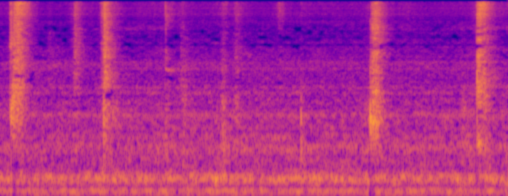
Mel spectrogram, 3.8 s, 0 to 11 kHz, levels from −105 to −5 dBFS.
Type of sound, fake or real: fake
